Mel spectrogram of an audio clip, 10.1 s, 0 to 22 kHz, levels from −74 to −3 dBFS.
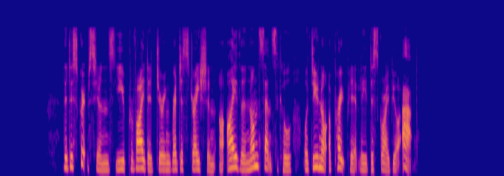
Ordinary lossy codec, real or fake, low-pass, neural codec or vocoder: MP3, 48 kbps; fake; 14.4 kHz; vocoder, 44.1 kHz, 128 mel bands every 256 samples, BigVGAN v2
